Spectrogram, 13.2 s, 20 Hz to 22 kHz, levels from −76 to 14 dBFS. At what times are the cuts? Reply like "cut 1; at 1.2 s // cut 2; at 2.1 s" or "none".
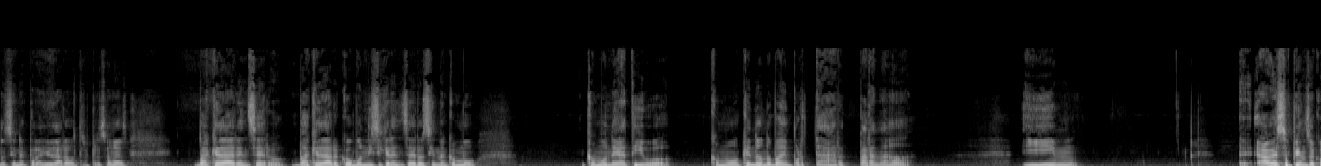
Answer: cut 1; at 2.9 s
